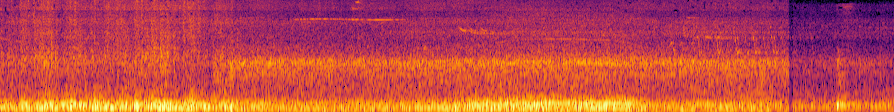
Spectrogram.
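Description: A bus engine rumbles and hums as the bus drives along.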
